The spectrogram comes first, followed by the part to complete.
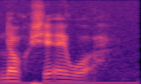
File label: race horse, cheyenne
